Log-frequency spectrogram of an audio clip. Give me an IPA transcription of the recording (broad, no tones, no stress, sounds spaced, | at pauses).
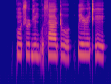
k õ s ɭ ɵ ɖ ẽ b o̰ s aː ʈ o | k͡p e ɭ ẽ kʼ ẽ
